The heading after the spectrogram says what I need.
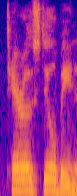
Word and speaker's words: pterostilbene: Pterostilbene is how you pronounce it.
